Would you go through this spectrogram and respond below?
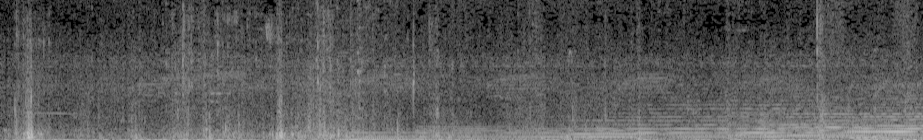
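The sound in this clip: Horse hooves clip-clop irregularly as a horse moves off, a few sharp hoof strikes standing out at moderate level beneath sustained music.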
